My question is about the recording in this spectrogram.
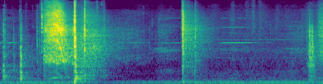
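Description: Cordless nail gun firing nails through thin wooden stays into an MDF frame: a few sharp shots, the loudest about a second in after a short rush, and another about two and a half seconds in.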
